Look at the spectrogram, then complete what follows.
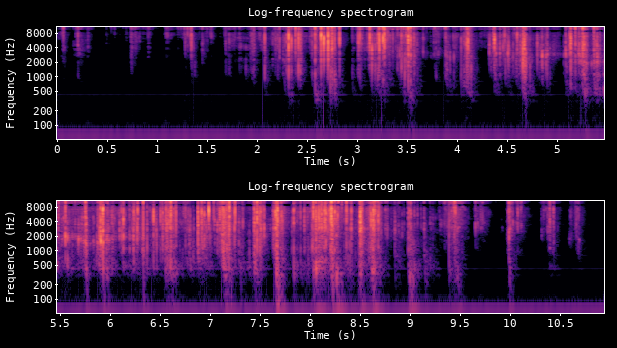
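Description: Soft green clay being squeezed, stretched and pulled apart by hand. It gives a dense run of sticky crackles and small pops that starts about two seconds in and thins out near the end.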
